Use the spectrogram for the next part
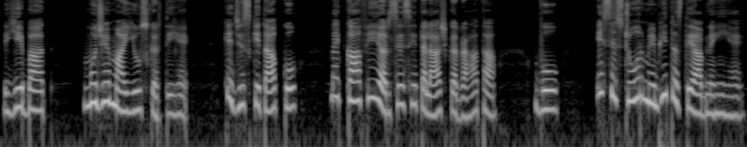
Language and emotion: Urdu, sad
